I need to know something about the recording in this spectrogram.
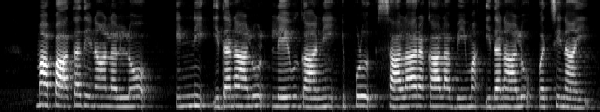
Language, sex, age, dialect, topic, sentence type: Telugu, male, 41-45, Telangana, banking, statement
